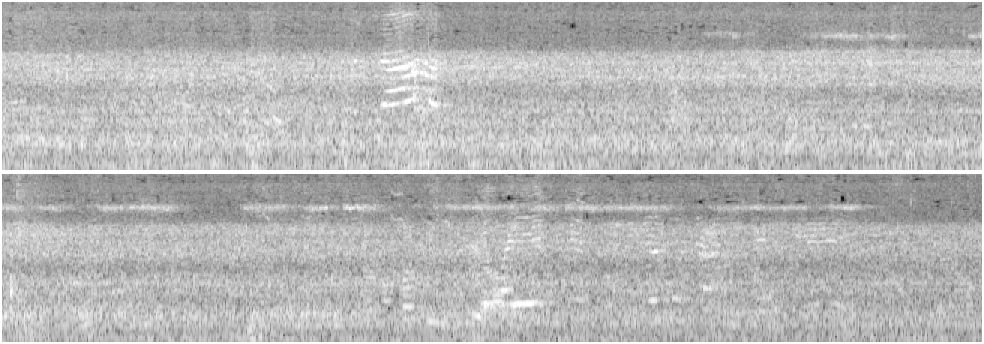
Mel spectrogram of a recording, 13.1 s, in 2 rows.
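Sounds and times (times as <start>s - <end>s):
train wheels rumbling and rattling: 0.0s - 13.0s
faint high squeal: 4.8s - 12.5s.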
